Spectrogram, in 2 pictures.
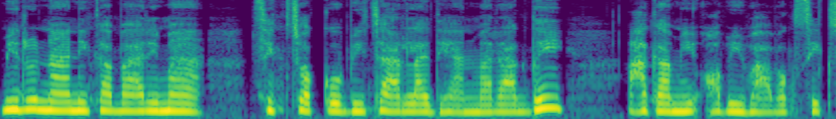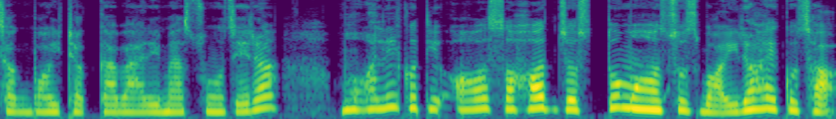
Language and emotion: Nepali, fearful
